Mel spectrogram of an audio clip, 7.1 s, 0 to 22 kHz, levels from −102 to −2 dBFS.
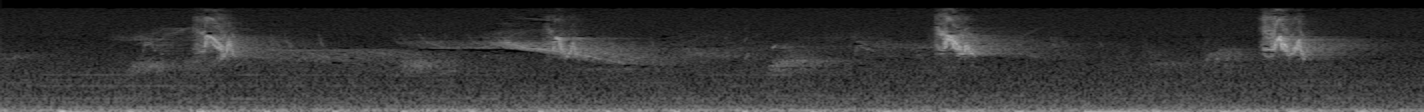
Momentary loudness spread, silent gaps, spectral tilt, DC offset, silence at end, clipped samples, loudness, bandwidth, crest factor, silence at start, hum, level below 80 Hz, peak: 21 LU; none; -1.5 dB/octave; under 0.1%; 0 s; under 0.1%; -35 LUFS; 16.5 kHz; 24 dB; 0 s; none; -52 dBFS; -18 dBFS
